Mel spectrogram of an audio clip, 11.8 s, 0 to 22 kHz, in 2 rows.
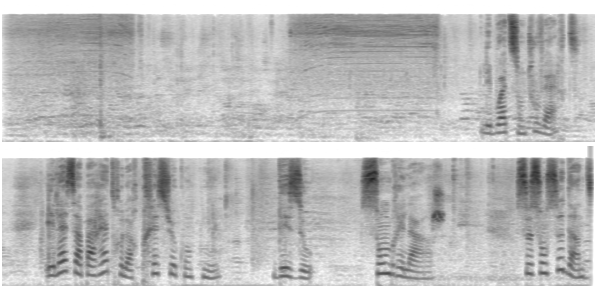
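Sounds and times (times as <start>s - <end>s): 
electric screwdrivers whirring among piled-up crates at an auction house: 0.5s - 1.4s, 3.0s - 4.5s
speech: 4.8s - 10.5s, 11.2s - 11.8s.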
